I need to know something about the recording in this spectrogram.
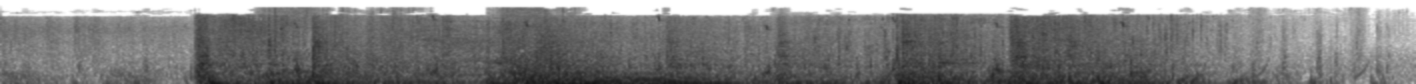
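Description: A pickaxe strikes rock with sharp cracks.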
